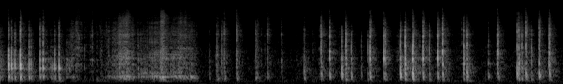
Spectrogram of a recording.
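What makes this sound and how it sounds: Long nails and fingertips tap and scratch the top and sides of a plain white, hollow, closed cardboard inner box standing on a table. Quick bursts of dry, papery clicks give way to a second of steady scratching, then more rapid light taps. The sound is thin and bright with no low end, and each tap stops almost instantly.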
